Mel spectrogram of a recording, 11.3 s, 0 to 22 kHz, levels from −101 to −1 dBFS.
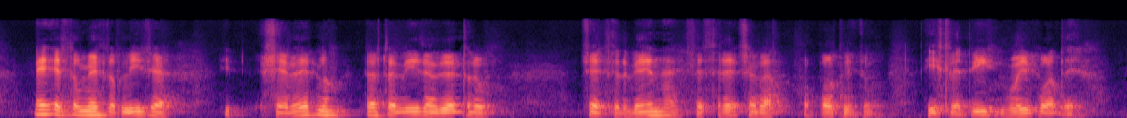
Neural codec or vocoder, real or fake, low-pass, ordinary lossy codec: codec, 24 kHz, 1 kbps, SNAC; fake; 10.8 kHz; none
